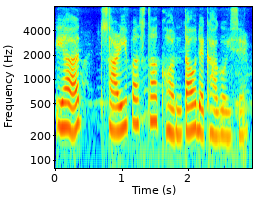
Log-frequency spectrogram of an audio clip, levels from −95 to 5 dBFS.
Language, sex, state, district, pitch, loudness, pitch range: Assamese, female, Assam, Kamrup Metropolitan, 235 Hz, -17 LUFS, 220-270 Hz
